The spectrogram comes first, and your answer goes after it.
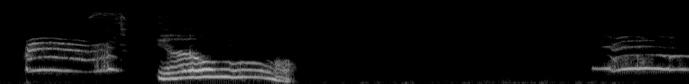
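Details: Indoor male Ragdoll cat, said to be furious when its owner imitates its cry: a short whining meow, a lower imitating voice that falls away, a long pause, then another tonal meow.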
